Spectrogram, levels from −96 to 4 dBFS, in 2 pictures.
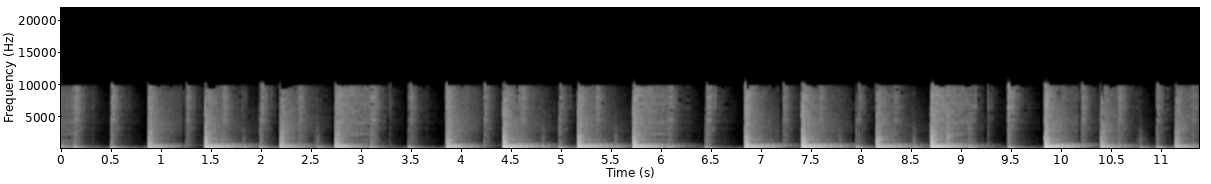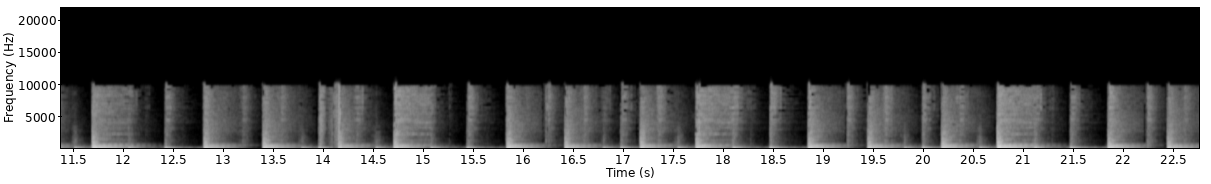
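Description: From the start, the music is dull and smeared, with nothing above 10.2 kHz. Sustained tones warble and fizz. This likely comes from AAC compression at a low bitrate, near 32 kbps.

From 13.97 to 14.19 s, a burst of uneven scratching rides over the music, roughly 10 dB below it. This is cable scratch noise, likely from a worn contact being moved.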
